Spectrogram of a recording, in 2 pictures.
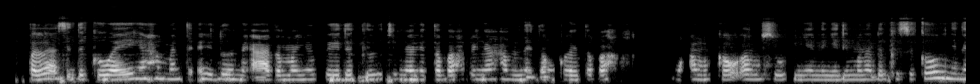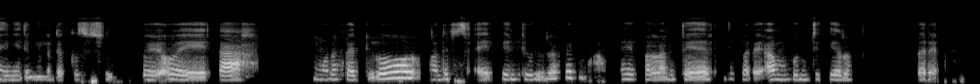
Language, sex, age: Wolof, female, 25-35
